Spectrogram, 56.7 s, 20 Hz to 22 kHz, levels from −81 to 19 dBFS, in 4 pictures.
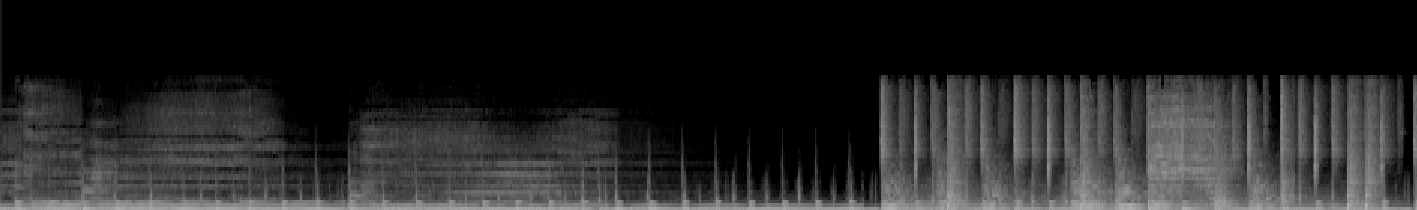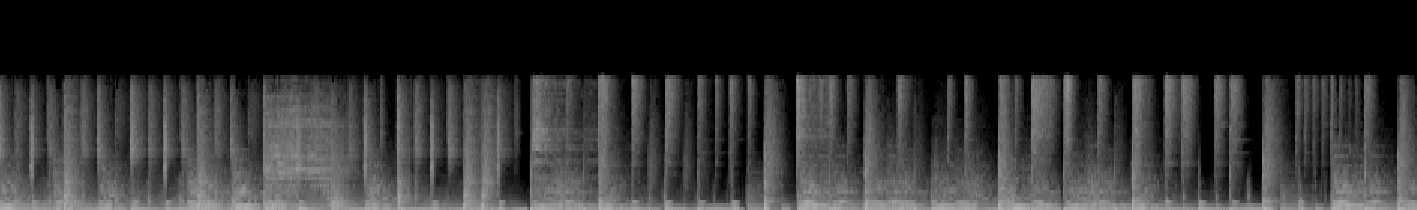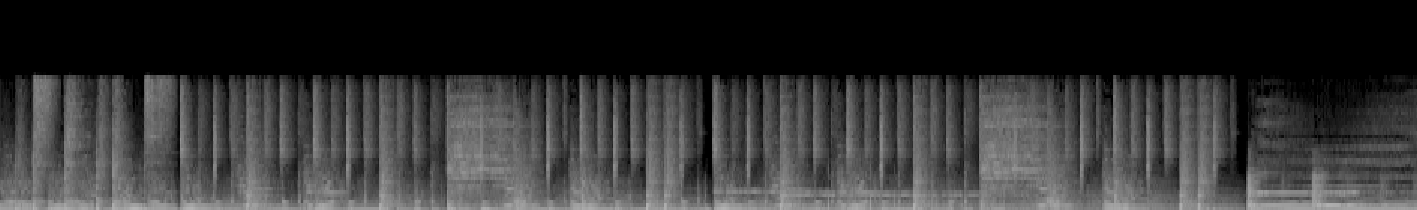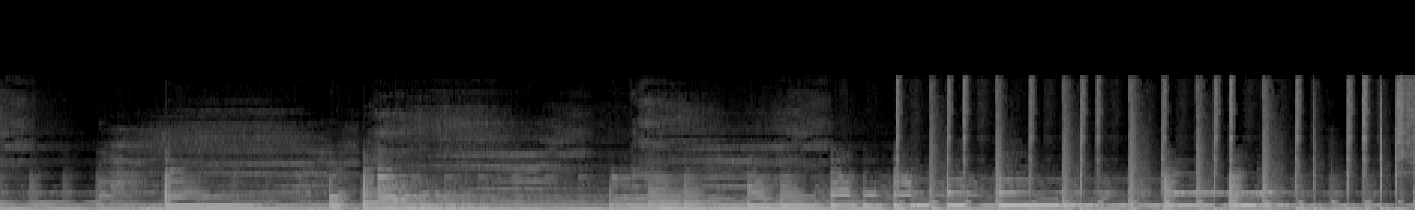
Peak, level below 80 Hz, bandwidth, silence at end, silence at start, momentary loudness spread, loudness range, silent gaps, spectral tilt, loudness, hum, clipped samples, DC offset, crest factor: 0 dBFS; -32 dBFS; 14 kHz; 0 s; 0 s; 6 LU; 4 LU; none; -4.5 dB/octave; -20 LUFS; none; under 0.1%; under 0.1%; 20 dB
